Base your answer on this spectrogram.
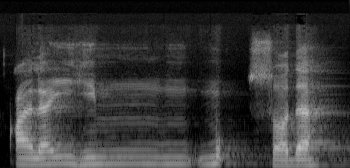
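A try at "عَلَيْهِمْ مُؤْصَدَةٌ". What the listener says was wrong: মাশাআল্লাহ, এটাও সুন্দর হয়েছে, আলাইহিম মুসাদা।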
